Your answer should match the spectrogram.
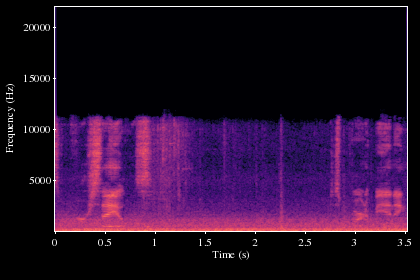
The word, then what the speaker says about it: Versailles: going to be called versailles road if you were from outside of lexington you would say versailles but here in kentucky versailles is pronounced for sales just part of being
